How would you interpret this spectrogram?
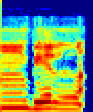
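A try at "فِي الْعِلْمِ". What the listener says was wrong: fil, fil, bukan bil. Fil, ya. bi sama pi nggak beda jauh ya, huruf jar juga.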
